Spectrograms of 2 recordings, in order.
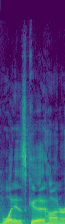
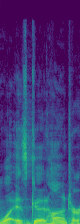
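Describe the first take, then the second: First: There is a pause before Hunter. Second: Good Hunter is said as one name.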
